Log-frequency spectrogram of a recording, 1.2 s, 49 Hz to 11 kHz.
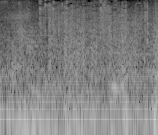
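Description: Rapid, dense burst of gunfire in the Ultimate Alliance 2 video game on PS3, a loud continuous rattle of shots mixed with game noise.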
